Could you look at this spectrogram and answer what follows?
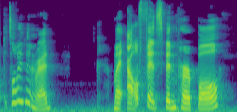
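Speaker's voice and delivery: usual speaking voice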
